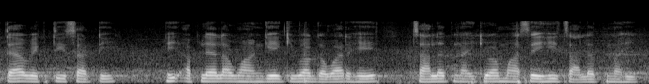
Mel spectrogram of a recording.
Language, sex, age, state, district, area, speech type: Marathi, male, 30-45, Maharashtra, Thane, urban, spontaneous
